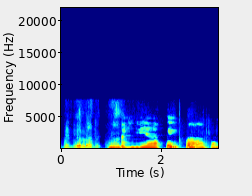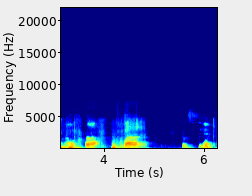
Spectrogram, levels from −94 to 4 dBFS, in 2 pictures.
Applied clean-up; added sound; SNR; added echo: neural mask model DeepFilterNet 3.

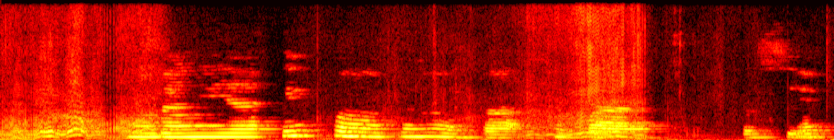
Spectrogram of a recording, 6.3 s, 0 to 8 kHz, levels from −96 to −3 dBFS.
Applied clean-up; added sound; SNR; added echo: none; Zipper (clothing); 11 dB; reverberation time 0.3 s.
